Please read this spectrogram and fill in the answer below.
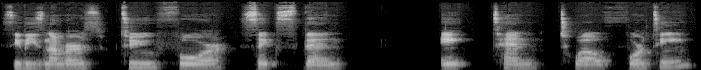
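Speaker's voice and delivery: bright storytime counting; counting to children. Acted. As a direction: count by twos for the kids.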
